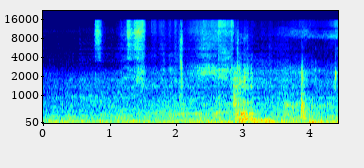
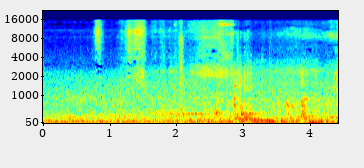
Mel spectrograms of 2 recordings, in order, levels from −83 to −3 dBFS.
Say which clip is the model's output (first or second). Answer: first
